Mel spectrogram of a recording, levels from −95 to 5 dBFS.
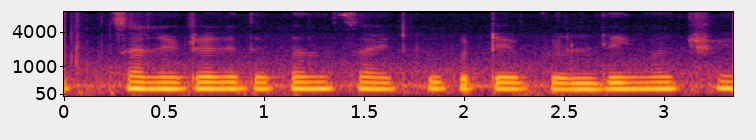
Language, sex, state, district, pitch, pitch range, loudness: Odia, female, Odisha, Khordha, 185 Hz, 180-185 Hz, -14 LUFS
